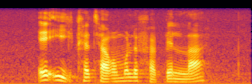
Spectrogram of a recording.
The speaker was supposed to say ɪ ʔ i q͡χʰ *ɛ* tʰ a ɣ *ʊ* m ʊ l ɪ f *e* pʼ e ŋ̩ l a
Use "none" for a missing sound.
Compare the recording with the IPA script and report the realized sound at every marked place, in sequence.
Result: ɛ, ʊ, a

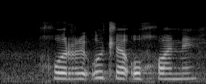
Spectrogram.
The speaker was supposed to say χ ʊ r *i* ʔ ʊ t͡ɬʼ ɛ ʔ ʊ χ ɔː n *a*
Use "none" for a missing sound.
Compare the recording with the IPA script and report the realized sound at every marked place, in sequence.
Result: ɪ, ɛ

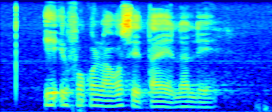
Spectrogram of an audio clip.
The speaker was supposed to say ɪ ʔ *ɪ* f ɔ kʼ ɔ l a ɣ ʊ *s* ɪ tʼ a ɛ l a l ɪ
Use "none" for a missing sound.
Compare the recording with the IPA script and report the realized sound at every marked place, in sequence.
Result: ɪ, s

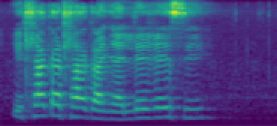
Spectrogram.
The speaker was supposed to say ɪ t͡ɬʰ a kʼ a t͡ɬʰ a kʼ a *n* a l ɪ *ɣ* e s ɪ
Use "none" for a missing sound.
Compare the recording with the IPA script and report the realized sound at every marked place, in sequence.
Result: ɲ, ɣ

